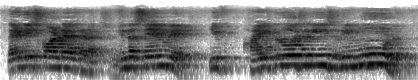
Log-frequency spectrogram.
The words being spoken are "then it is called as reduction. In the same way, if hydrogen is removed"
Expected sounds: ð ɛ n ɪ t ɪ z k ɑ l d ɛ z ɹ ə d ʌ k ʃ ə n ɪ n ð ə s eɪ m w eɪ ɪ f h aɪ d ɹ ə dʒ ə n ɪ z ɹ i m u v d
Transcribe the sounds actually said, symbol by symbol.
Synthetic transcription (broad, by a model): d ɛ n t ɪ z k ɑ n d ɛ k ɹ ə d ʌ k ʃ ə n ɪ n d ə s eɪ m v eɪ ɪ f h aɪ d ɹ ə dʒ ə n ɪ z ɹ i m u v d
